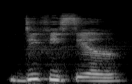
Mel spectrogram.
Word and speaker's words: difícil: Difícil. Difícil. Good, difícil, perfect. There's an accent on the I there.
